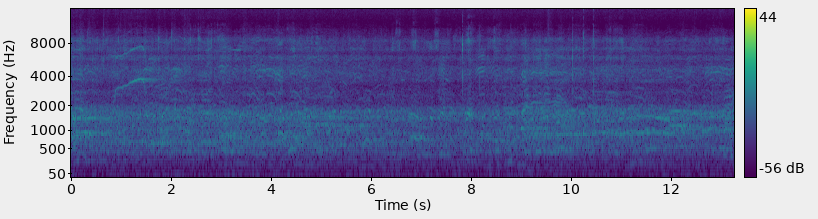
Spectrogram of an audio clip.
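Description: A large crowd murmurs and cheers throughout a big echoing arena.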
